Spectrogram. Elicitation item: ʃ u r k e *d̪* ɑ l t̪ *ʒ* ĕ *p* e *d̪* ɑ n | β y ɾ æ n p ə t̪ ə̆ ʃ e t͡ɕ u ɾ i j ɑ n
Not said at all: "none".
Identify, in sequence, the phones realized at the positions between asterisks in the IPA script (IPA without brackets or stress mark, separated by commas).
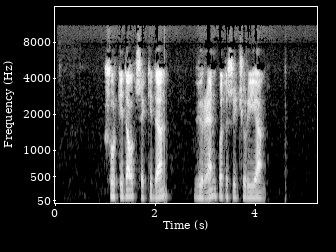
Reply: d̪, ʃ, k, d̪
